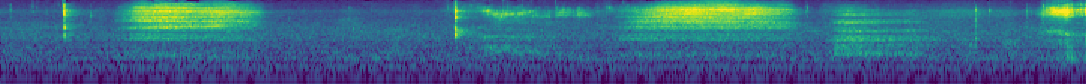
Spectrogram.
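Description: Close-up eating mouth sounds: two drawn-out airy sucks of about a second each, with a few sharp lip and tongue clicks between them.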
